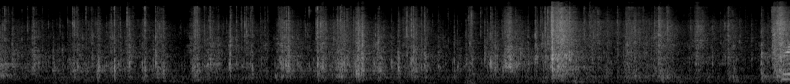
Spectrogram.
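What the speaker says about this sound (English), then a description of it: "We're gonna cut off the excess." Excess material trimmed away while a gluten-free, sugar-free keto cheesecake is being made: quick, close, crisp snipping and crinkling in irregular bursts, with no talk.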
